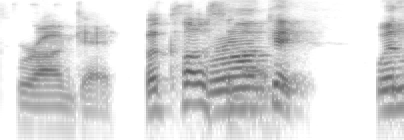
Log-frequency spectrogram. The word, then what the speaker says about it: Boronkay: It's Boronkay, but close enough.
